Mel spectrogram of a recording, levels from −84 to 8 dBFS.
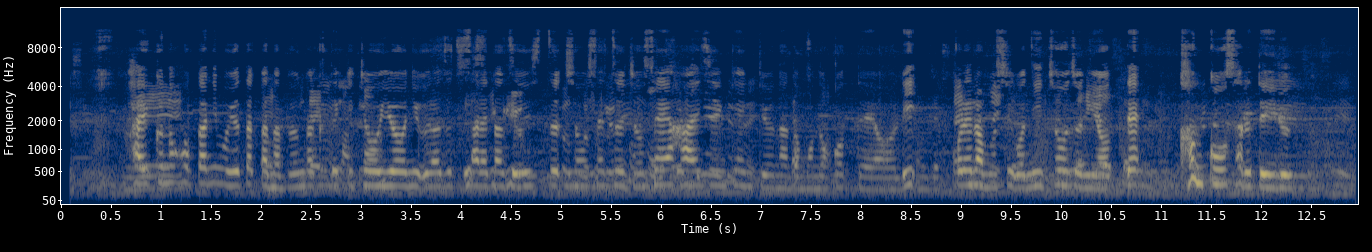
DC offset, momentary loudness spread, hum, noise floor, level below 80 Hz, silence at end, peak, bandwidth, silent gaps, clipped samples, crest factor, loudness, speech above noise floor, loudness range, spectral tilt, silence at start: under 0.1%; 15 LU; none; -49 dBFS; -82 dBFS; 0 s; -8 dBFS; 11.5 kHz; none; under 0.1%; 22 dB; -28 LUFS; 21 dB; 5 LU; -3 dB/octave; 0.1 s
